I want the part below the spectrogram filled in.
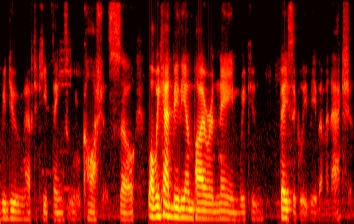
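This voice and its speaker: A man voicing a scheming male crime boss who talks in a formal, measured, courteous way. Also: fairly low pitch, a little hiss or hum, natural voice.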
